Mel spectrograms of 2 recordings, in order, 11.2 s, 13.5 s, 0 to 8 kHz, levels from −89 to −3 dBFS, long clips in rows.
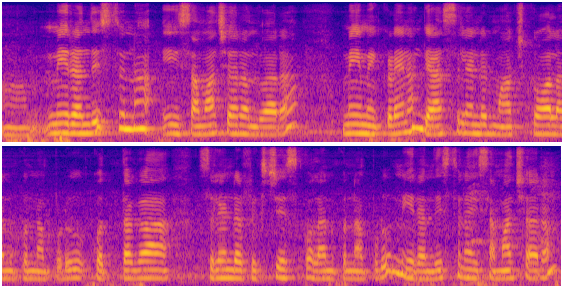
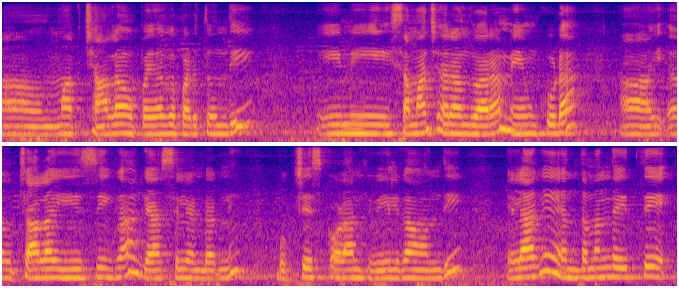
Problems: constant background noise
